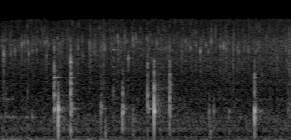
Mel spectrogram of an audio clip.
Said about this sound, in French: On met de l'huile d'olive et une noix de beurre. Donc on attend que le beurre mousse. Normalement, voilà, on entend le bruit.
